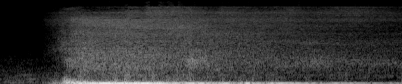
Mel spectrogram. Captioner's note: whooshing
